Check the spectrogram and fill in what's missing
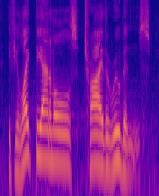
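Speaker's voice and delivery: put-on broadcast announcer delivery. Quoting a line about a band, full announcer voice. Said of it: "I'm going to do my full announcer voice".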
